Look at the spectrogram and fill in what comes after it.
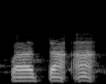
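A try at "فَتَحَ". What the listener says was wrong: Fataha. Ini H.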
